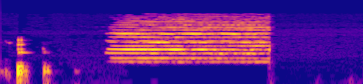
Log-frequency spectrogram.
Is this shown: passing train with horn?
yes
